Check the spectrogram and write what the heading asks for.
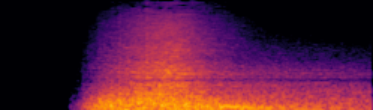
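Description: Whoosh sound effect of a logo reveal, starting about half a second in with a deep rumble under it and fading away.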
